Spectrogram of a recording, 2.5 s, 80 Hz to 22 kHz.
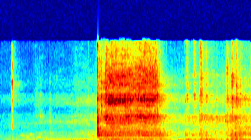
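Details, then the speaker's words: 2018 Honda CG125 motorcycle with weak pickup, started in the workshop: starter whirs, single catches into an uneven, coarse idle with a ragged, cracked exhaust note; engine running rough and lacks power under load, cause not yet stated. "दोस्तों motorcycle मैंने start किया है तो देख सकते हैं कि इसकी आवाज़ भी अच्छी नहीं है, बहुत फटी सी आवाज़ है।"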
